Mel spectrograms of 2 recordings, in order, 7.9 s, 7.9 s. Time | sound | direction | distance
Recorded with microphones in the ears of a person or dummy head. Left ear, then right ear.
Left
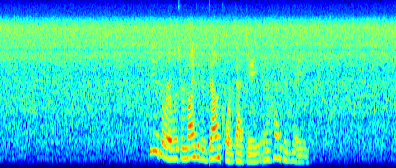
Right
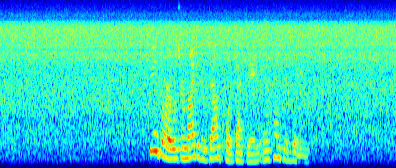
3.0 | a woman speaking | 10° left (ahead or behind) | 2.5 m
